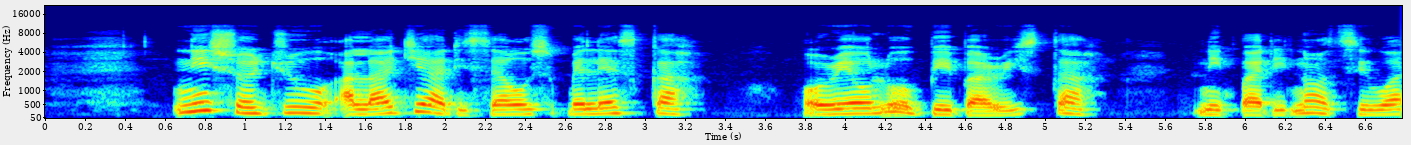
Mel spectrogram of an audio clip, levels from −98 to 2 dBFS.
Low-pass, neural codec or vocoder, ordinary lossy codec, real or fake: 10.8 kHz; none; none; real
